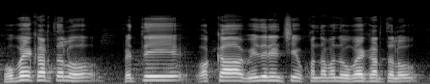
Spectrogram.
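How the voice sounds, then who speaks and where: A middle-aged man, a temple trust chairman, answering a reporter's questions in a formal, measured way with halting phrases. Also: on the high side, steady tone, a little mellow, smooth.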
